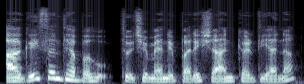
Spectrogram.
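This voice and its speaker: A woman's voice: low-pitched, big pitch swings, moderate pace, vocal fry, slightly rough, voice pushed down, heavily acted. A woman voicing a fretful older mother-in-law who stammers nervously in a cartoon story. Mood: flustered.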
